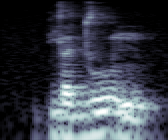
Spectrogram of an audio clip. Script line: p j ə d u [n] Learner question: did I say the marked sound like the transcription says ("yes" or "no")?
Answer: yes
